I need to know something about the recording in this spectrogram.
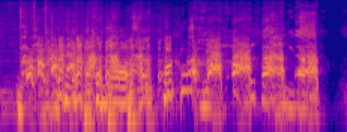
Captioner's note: Sidemen laugh; JJ laughs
